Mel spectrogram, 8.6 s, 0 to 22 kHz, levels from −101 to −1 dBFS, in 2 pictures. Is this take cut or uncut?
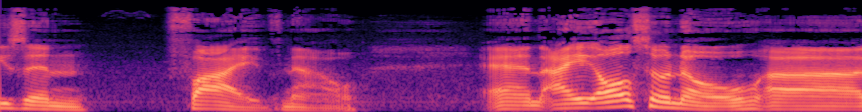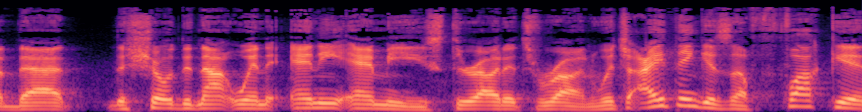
uncut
